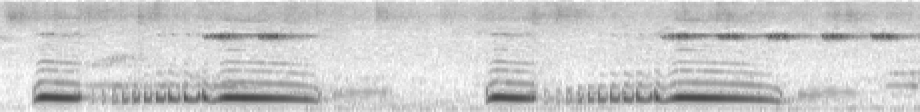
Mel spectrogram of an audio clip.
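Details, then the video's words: Two full coo phrases from a male white Barbary dove calling its mate, about two seconds apart. Each has a sharp start, a bubbling trill and a long sustained hum, with thin high twittering from another bird behind. "Puter Putih Gacor Jantan Memanggil Betina | Kicauan Penuh Energi Burung Puter Putih Gacor Dor Berkua"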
